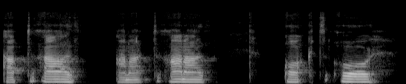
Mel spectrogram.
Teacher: T's or K's at the end of those are going to become eths or G's, respectively, in modern Icelandic.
